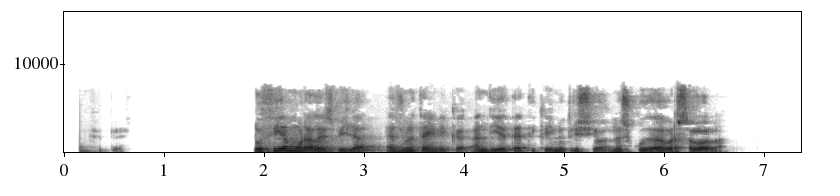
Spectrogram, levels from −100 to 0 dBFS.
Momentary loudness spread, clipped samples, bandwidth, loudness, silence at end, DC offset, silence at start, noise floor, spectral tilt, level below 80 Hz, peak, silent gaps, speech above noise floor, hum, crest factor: 10 LU; under 0.1%; 8 kHz; -18 LUFS; 0.8 s; under 0.1%; 0.15 s; -44 dBFS; -6 dB/octave; -58 dBFS; -2 dBFS; 0.72-1.89 s; 27 dB; none; 18 dB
